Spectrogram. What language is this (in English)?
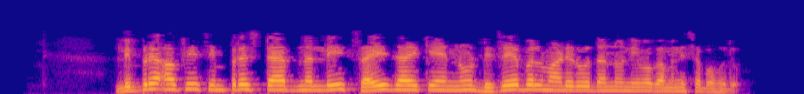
Kannada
